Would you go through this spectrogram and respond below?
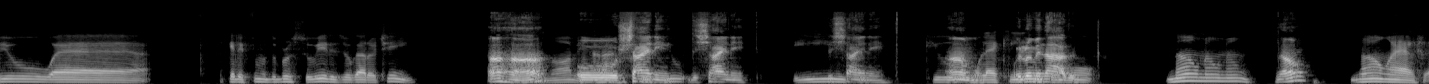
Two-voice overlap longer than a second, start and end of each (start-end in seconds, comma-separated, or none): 5.1-6.9, 9.4-10.8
